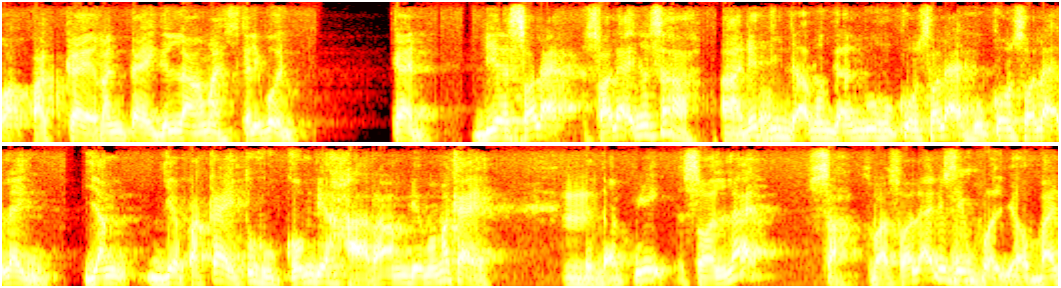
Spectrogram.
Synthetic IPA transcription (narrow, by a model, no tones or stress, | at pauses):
a̰ʔpakajɾant̪ajɡəlaŋmahsə̥kalipʊn | kan | diəsola̰t̪̚solat̪̚ɲəsahʔadiət̪ida̰ʔmə̃ŋɡaŋɡuɦukʊmsolat̪̚ɦukʊmsola̰t̪̚laɪn | jaŋdiəpakajt̪uɦukʊmdiəhaɾamdiəmə̃makaj | t̪ət̪apisolat̪̚ | sa̰hsəbap̚solat̪̚ɲasimpəld͡ʒə̰ba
